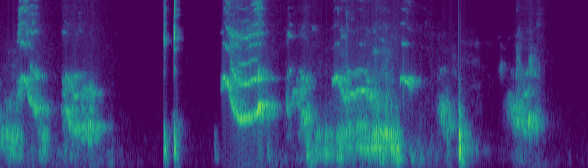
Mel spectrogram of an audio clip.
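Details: Daisy's litter of Cavalier King Charles Spaniel puppies, four weeks old, in an indoor pen: a run of whiny whimpers and higher yelping cries, some long and wavering, with short gaps and a click or two.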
